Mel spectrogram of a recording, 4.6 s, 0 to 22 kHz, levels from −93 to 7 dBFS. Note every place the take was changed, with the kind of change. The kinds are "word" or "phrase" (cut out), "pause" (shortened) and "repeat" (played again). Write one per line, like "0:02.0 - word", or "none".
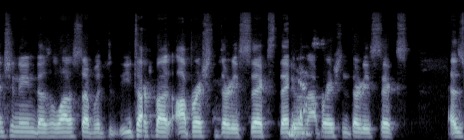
0:02.9 - word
